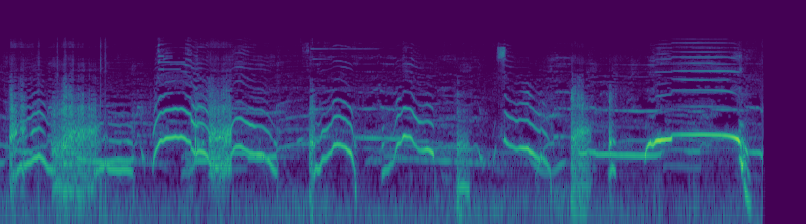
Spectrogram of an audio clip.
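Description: A dog howling in a series of long, rising-and-falling calls, some broken by rough, whining breaths. It cuts off suddenly near the end.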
